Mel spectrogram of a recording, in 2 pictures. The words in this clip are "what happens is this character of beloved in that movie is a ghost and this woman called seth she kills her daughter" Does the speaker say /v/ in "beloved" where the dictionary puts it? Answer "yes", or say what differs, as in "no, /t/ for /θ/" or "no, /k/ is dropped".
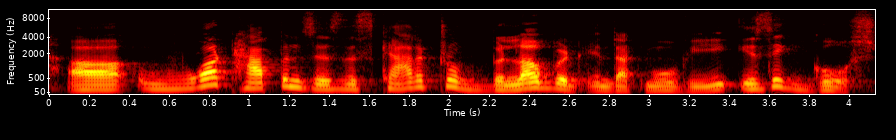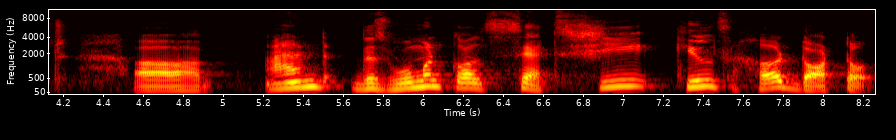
yes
